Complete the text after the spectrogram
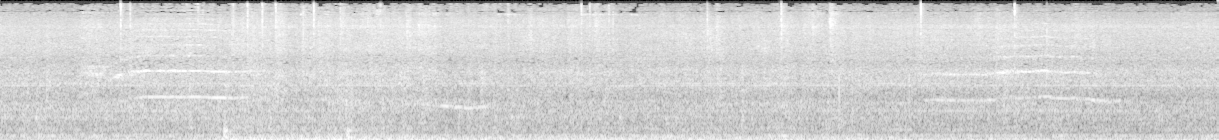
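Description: A bus's motor whines briefly in a high tone as the bus speeds up and slows down.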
